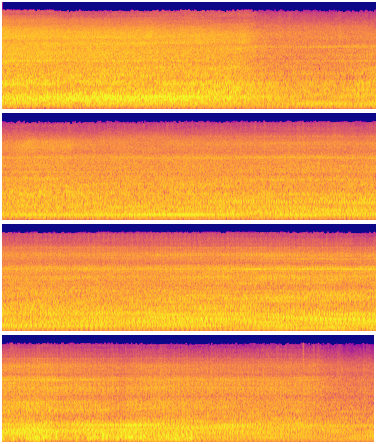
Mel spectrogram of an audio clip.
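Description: A train's drive running at a station: a steady mechanical hum with a thin high tone. It is louder and noisier for the first five seconds, and its pitch wanders about two thirds of the way through.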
